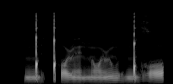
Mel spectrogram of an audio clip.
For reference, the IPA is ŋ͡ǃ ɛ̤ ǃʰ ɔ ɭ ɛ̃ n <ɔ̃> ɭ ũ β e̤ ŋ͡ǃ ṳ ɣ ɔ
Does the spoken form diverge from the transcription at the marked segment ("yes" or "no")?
no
